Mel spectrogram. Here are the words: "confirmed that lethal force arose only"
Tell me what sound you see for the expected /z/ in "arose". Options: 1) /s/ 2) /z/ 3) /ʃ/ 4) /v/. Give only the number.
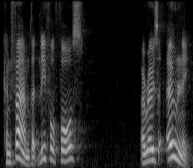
2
